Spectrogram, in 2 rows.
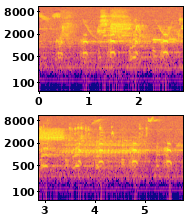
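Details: Geese calling on a spring morning, 17 April 2022, in the North Valley pasture near a bald eagle nest; repeated nasal honks at intervals of about a second, mixed with a chorus of songbirds' chirps and whistles.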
